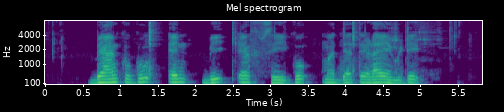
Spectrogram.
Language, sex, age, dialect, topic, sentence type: Telugu, male, 31-35, Telangana, banking, question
